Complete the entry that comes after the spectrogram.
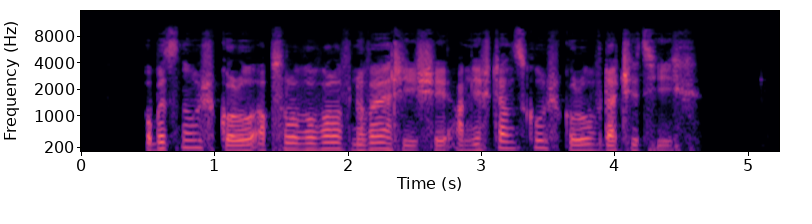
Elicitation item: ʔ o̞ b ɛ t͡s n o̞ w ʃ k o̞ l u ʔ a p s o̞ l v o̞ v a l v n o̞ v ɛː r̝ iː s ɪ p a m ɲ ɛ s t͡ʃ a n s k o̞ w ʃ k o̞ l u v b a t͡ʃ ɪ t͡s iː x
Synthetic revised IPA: ʔ o̞ b ɛ t͡s n o̞ w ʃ k o̞ l u ʔ a p s o̞ l v o̞ v a l v n o̞ v ɛː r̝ iː ʃ ɪ ʔ a m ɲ ɛ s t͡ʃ a n s k o̞ w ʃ k o̞ l u v d a t͡ʃ ɪ t͡s iː x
